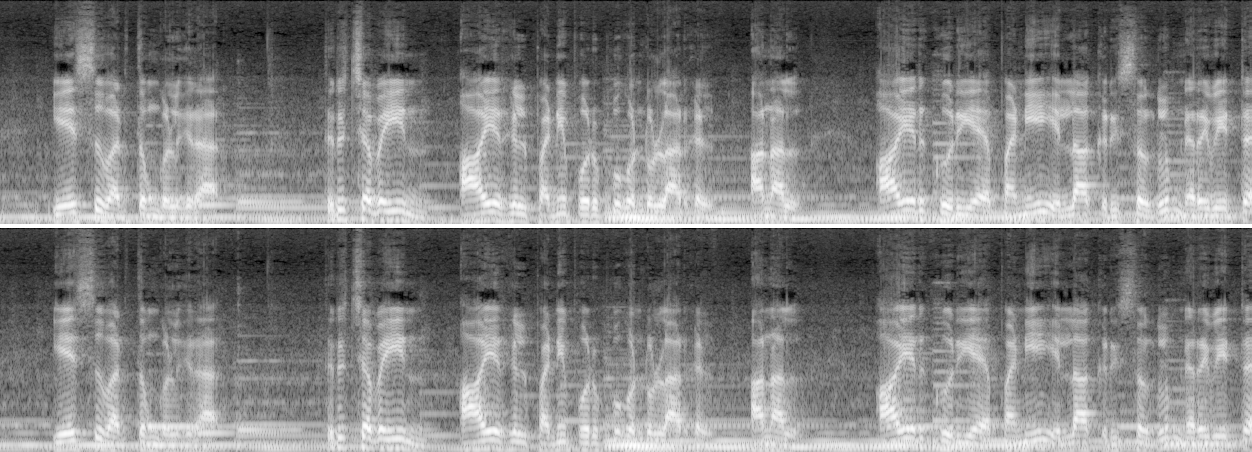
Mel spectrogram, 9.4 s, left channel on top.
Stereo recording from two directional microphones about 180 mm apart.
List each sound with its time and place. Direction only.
0.4 s speech: centre (ahead or behind)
